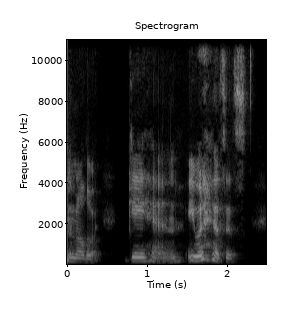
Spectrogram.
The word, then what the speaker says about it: gehen: es quiet via gen technically that h is um silent it's what the h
